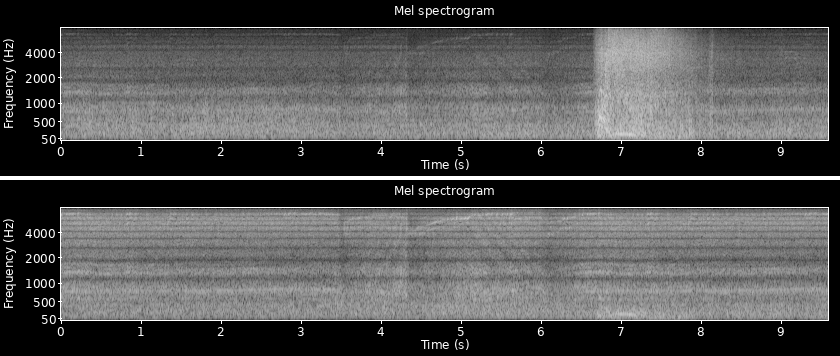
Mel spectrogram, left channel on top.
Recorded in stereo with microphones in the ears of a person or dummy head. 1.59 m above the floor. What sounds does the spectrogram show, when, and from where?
0.0 s a drone: 85° right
